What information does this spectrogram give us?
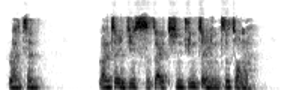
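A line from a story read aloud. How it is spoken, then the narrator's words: Sighing. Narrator (Chinese): 范鞅叹了口气说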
